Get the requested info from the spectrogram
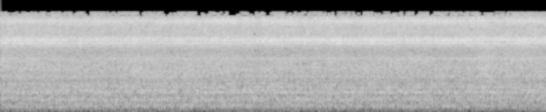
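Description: A steady, even rushing roar with no rhythm or breaks.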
